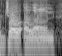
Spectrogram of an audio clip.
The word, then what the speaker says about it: AllOne: AllOne, but it's also Joe Alone. Originally, it was Alone with 2 L's. I just spell it weird like that too. Oh shit. So it's Joe Alone or Joe AllOne.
